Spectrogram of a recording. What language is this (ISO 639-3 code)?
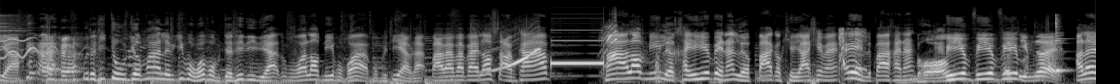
tha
